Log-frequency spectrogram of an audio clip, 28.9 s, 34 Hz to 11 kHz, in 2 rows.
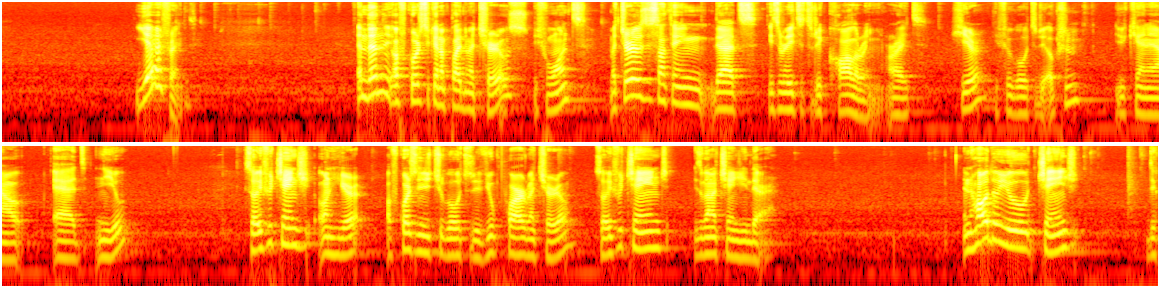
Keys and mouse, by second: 2.0 right drag, 2.4 right drag, 3.1 right drag, 3.4 middle click, 3.7 F2, 4.2 F3, 4.5 right click, 7.3 right click, 8.4 right click, 8.9 middle click, 9.2 right click, 10.0 middle click, 10.2 right click, 11.4 right click, 13.8 F2, 15.0 click, 26.9 right click.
